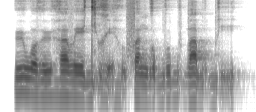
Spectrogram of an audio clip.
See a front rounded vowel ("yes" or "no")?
no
